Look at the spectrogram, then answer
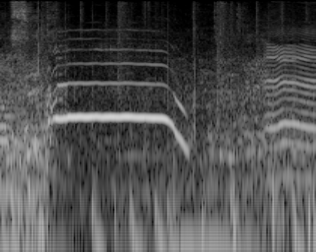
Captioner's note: screaming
